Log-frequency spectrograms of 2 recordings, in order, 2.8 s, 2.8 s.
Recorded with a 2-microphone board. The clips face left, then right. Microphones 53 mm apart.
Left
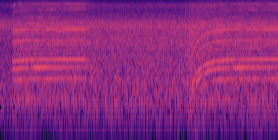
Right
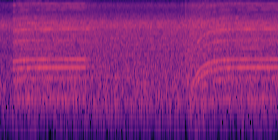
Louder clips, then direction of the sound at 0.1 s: Left 2 dB; 50° left (ahead or behind).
